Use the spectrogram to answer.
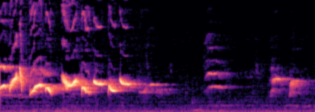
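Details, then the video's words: Orange-headed thrush lure song meant to make birds sing: a loud run of quick, looping warbled notes sliding slightly downward, then softer scattered whistles. "AMPUH UNTUK PANCINGAN ANIS MERAH MEMICU CEPAT BUNYI DAN GACOR!"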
